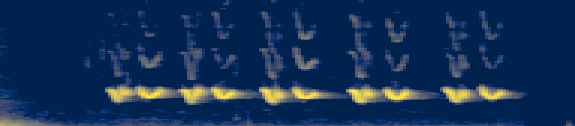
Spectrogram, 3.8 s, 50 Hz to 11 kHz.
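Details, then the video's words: A male Song Thrush singing from a treetop in the New Forest in spring (March–April 2021) gives a clear, fluty phrase of slurred notes, repeated in quick pairs for about three seconds; he is thought to be celebrating a chick hatching. "so the song thrush is singing from the top of this tree i think he's singing today to celebrate one of his chicks hatching out"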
